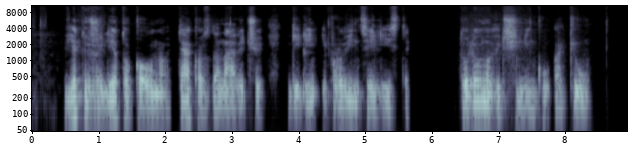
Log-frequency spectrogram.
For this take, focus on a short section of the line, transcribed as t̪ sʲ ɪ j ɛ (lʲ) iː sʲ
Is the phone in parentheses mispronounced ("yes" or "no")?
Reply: no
